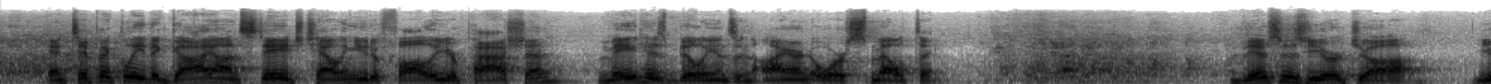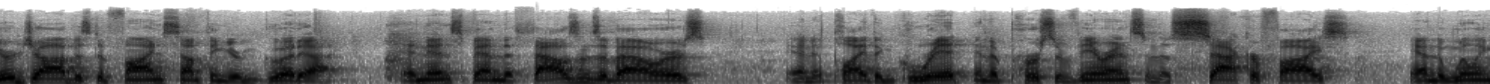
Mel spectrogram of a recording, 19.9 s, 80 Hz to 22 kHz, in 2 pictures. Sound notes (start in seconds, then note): 6.6 audience laughing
